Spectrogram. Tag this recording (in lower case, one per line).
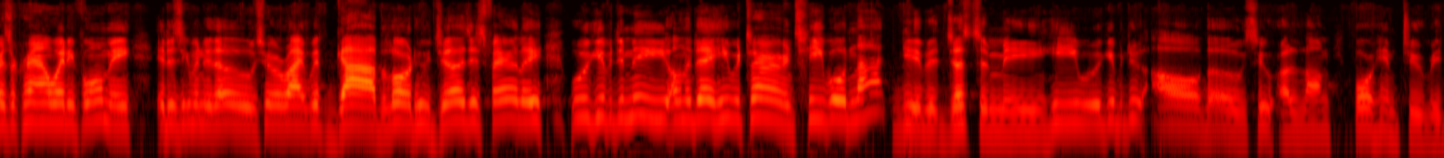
speech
